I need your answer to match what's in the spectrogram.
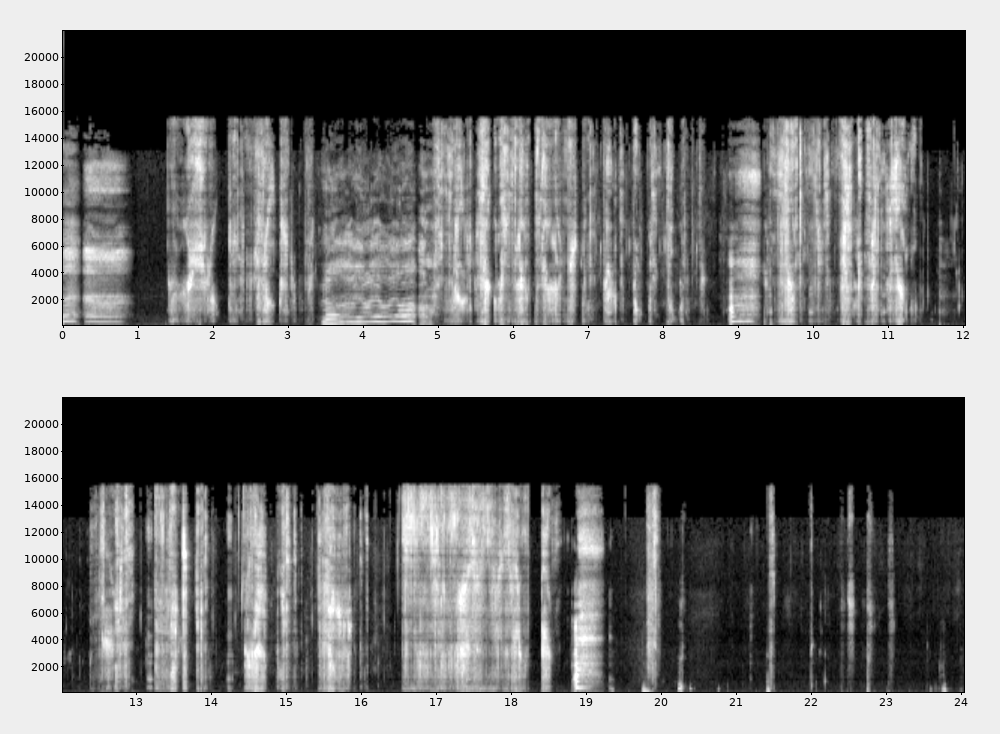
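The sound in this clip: A dog eats its food with many sharp, irregular crunches and bites throughout. A brief voice cuts in early on.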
